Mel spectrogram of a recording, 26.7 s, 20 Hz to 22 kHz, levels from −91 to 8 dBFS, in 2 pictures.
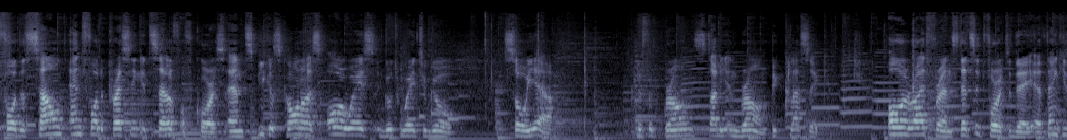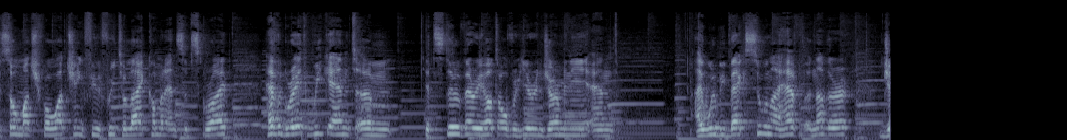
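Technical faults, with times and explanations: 24.46 s to the end: audio dropout to silence. The sound cuts off mid-flow at 24.46 s and the last 2.2 s or so are silent, with no room tone, hiss or decay tail, and it never comes back. That flat, dead silence points to the input going away rather than the source stopping. Most likely a device dropped out, a link failed or something got muted while the recorder kept writing, so whatever happened in those final seconds is lost.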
